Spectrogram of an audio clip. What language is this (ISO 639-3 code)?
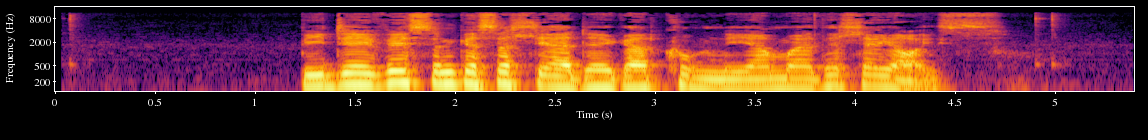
cym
